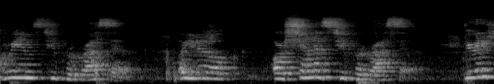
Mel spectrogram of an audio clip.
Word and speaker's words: Shenna: And I didn't say, nope, it's Shenna, it rhymes with Jenna.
